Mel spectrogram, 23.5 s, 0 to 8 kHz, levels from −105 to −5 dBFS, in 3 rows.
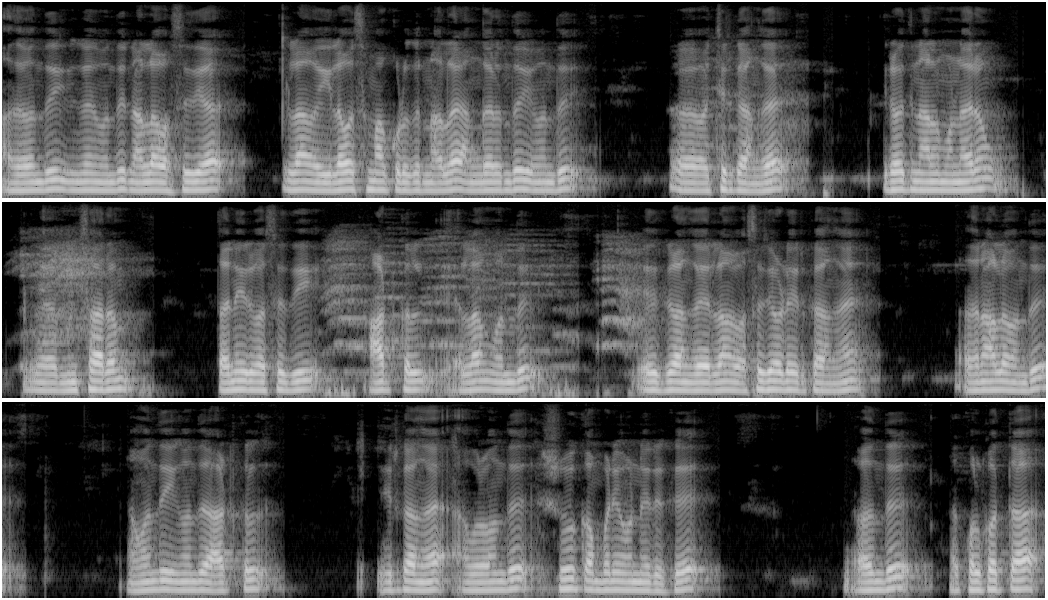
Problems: background conversations at intervals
